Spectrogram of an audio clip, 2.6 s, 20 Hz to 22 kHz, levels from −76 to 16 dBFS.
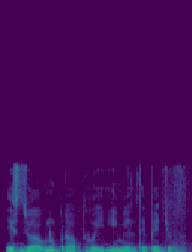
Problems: none marked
